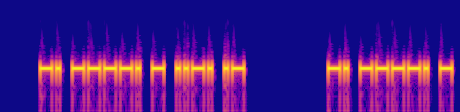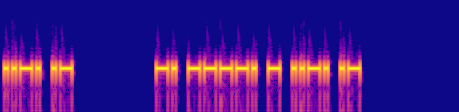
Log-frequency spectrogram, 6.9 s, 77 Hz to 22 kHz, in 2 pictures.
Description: Morse code, heard as a keyed tone, about 40 wpm, 700 Hz. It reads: N9TFA N9TFA N9TFA
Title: USA Call Signs - 5 Characters - Repeated 3x - 40wpm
